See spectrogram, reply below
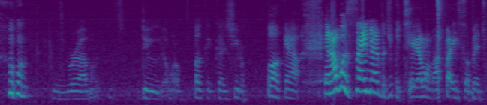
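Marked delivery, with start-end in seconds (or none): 0.1-4.0 low, soft muttered threat; suppressed irritation. Retold or imitated. Singer fed up with husband's retakes, suppressed irritation. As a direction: hold the anger down under your breath.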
